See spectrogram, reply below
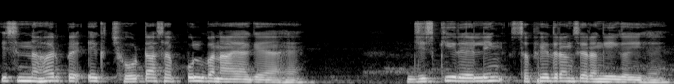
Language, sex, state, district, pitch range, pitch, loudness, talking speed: Hindi, male, Arunachal Pradesh, Lower Dibang Valley, 115-160 Hz, 140 Hz, -15 LUFS, 150 wpm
